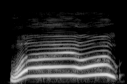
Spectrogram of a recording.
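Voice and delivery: very high, loud, long-held sailor's call; cry from aloft. A narrator's reading. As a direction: sing out a long hail from the masthead. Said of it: "and cried".

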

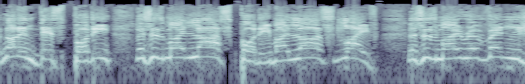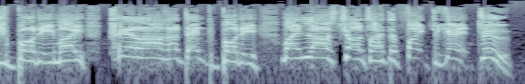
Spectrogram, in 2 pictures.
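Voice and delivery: high, loud monster rant, slowing on the last words; a bitter beast ranting about his last life; raging bat-creature. Acted. Agrajag rants at Arthur.

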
